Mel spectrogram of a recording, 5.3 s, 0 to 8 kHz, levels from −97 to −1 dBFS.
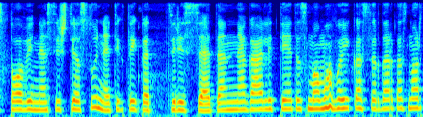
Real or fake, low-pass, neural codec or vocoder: real; 7.2 kHz; none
